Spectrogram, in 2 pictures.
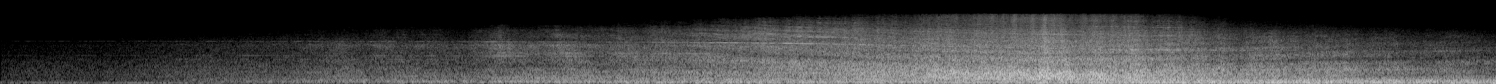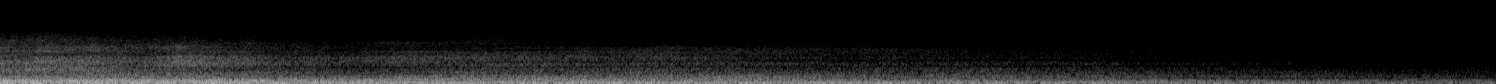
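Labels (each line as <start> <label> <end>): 0.1 A jet flies overhead, growing louder as it approaches and quieter as it moves away. 17.2
17.3 A jet flying away, gradually becoming quieter until it disappears. 29.8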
